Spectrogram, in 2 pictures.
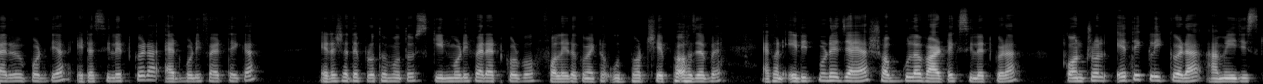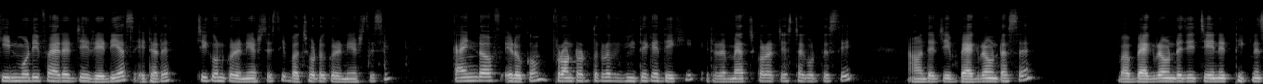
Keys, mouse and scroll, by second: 0.7 click, 4.5 drag, 5.0-6.0 scroll down 11, 6.0-6.5 scroll up 11, 7.2 Tab, 7.6 scroll up 1, 7.9 scroll down 1, 8.5 a, 9.8-11.0 scroll down 1, 11.0 ctrl+a, 15.6-16.5 scroll up 3, 16.5 ctrl+a, 18.3 KP_1, 18.9 alt+z, 19.4-19.9 scroll up 1, 19.9-20.7 scroll down 2, 20.7 KP_Divide, 21.6-22.3 scroll up 2, 22.3 ctrl+a.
